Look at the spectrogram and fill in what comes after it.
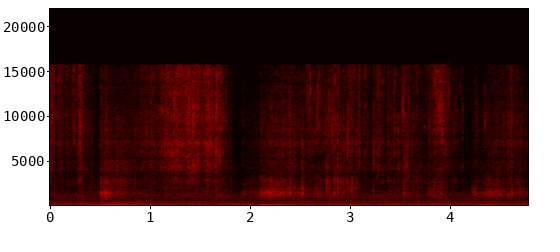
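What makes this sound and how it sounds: A bare hand with painted nails digs into a large pile of dry green soap flakes on a white wooden table, grabbing and squeezing them. Three distinct crushing crunches are heard, each a bright, crackly burst that fades into a softer rustle, over a steady low hum.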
